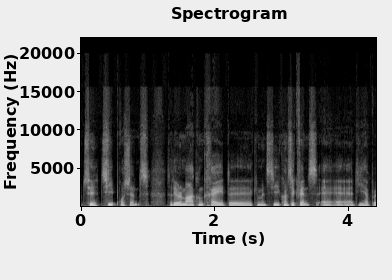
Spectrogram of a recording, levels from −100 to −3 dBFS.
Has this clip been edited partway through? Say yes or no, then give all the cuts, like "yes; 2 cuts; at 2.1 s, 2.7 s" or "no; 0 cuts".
no; 0 cuts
